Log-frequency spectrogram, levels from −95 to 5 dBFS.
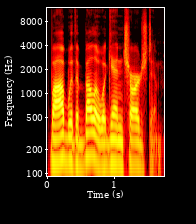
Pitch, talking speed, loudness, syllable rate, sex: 135 Hz, 240 wpm, -18 LUFS, 6.1 syllables/s, male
